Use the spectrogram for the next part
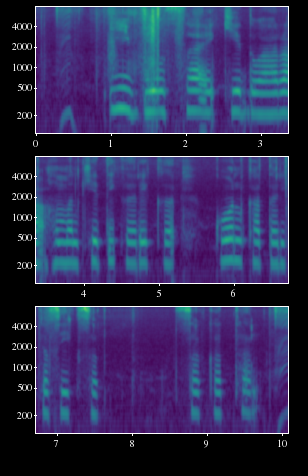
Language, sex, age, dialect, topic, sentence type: Chhattisgarhi, female, 18-24, Northern/Bhandar, agriculture, question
